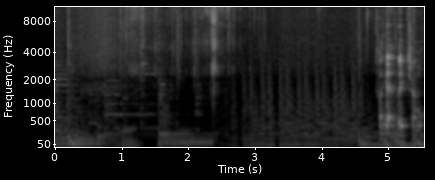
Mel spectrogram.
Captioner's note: asmr meat sounds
